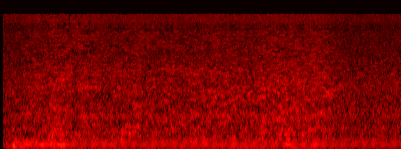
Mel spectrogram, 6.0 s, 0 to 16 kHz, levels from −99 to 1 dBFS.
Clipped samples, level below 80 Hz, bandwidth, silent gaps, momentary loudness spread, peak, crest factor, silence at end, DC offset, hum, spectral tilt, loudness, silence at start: under 0.1%; -74 dBFS; 11.5 kHz; none; 5 LU; -44 dBFS; 16 dB; 0 s; under 0.1%; 60 Hz at -70 dBFS; -3 dB/octave; -59 LUFS; 0.05 s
